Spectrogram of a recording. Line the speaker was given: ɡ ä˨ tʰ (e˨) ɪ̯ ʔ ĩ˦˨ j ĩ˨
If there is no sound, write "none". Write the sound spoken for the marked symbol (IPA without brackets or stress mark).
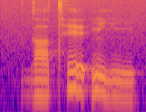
ḛ˦˨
